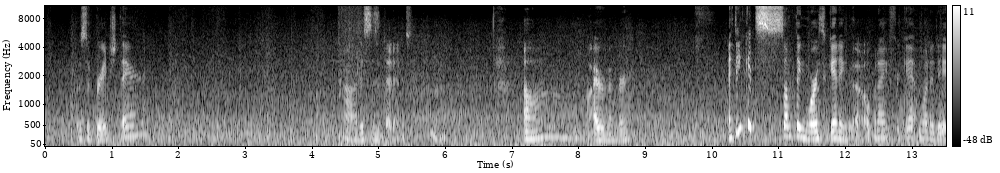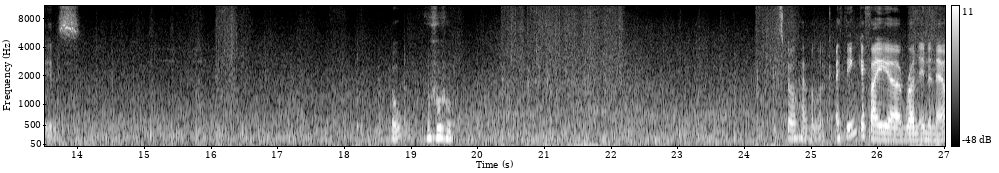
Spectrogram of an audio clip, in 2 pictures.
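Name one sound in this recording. A young woman talks casually and close to a microphone.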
